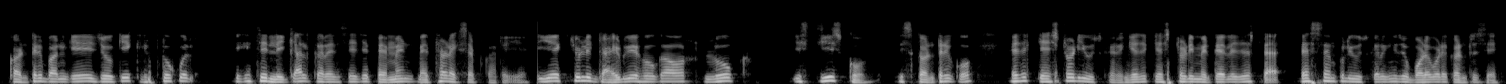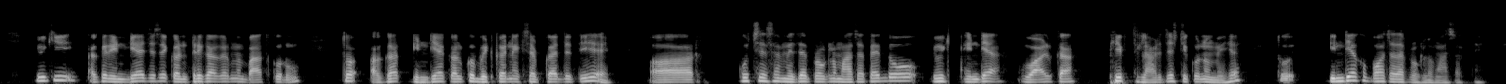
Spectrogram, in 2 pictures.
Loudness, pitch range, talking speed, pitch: -23 LUFS, 115-145 Hz, 195 wpm, 130 Hz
